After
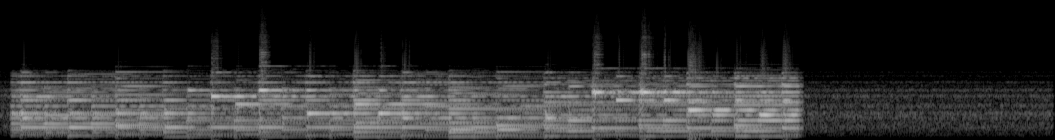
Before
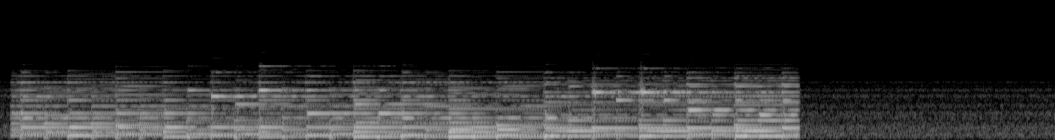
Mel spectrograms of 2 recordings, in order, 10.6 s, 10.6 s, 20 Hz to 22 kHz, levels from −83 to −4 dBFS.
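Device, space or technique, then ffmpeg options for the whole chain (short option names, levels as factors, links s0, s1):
megaphone: -filter_complex "[0:a]highpass=690,lowpass=2800,equalizer=f=2500:t=o:w=0.2:g=8,asoftclip=type=hard:threshold=0.0422,asplit=2[s0][s1];[s1]adelay=39,volume=0.299[s2];[s0][s2]amix=inputs=2:normalize=0,volume=2"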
